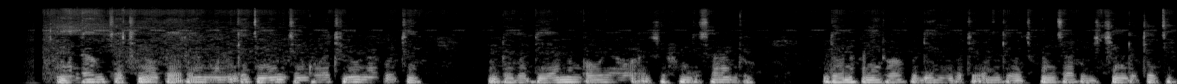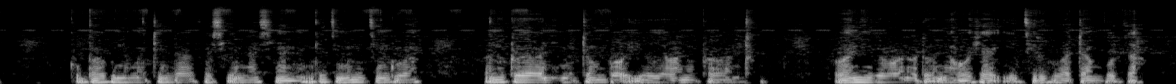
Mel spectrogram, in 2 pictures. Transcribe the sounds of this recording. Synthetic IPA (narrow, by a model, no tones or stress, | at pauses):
mundawud͡zatʰino̞ɡʱa̰ḭramŋɡe̞d͡zimwenid͡ze̞ŋɡuʋatʰino̞ːnakuti | mudʱoɡʱodʱeano̞mboujawo̞a̰t͡ʃifundisaʋantʰu | ndeuno̞fanirwakuɗinikutḭʋa̰ŋɡe̞ʋat͡ʃi̥kwanisakuʐit͡ʃe̞ŋɡe̞te̞d͡za | kub͡vak̬unemate̞ndaːkasija̰nasijanaŋɡe̞d͡zimwened͡zeŋɡuʋa | ʋa̰no̞toujaʋane̞mito̞mbo̞ḭjo̞jaʋano̞paʋantʰu | ʋane̞ŋɡe̞ʋaanautia̰neɦo̞ʃaḭd͡ziɾikuʋatambuːd͡za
